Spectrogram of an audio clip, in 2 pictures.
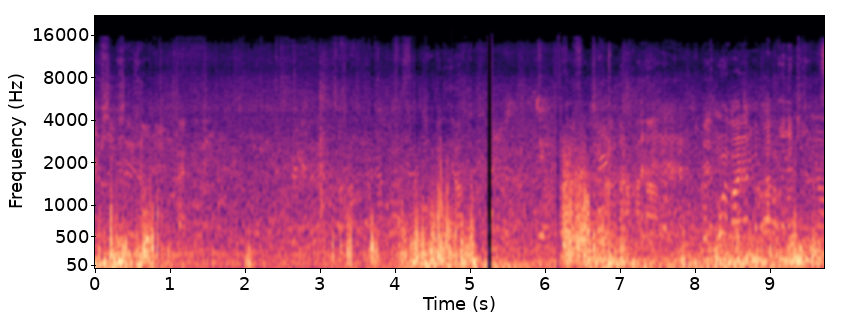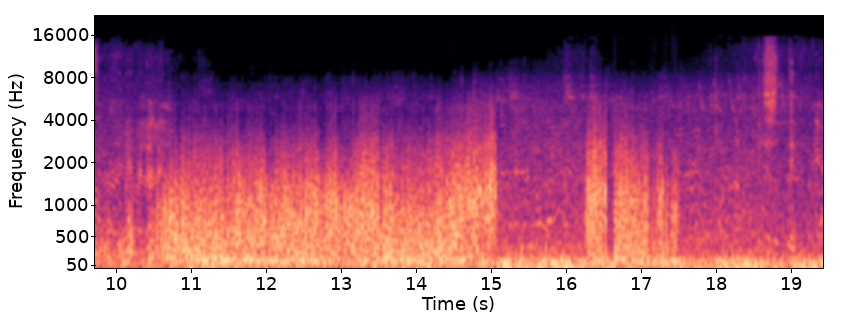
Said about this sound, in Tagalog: Lamig ng hangin dito sa side na.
